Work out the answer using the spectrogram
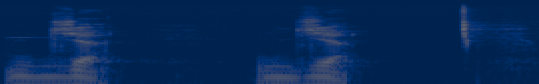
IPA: dʒ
